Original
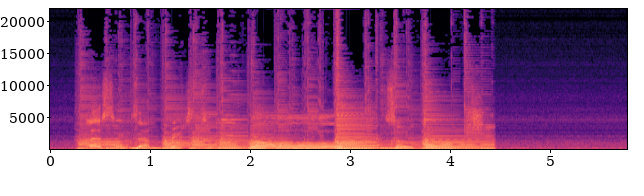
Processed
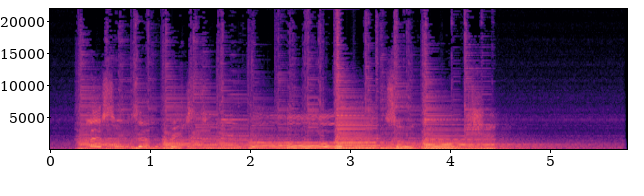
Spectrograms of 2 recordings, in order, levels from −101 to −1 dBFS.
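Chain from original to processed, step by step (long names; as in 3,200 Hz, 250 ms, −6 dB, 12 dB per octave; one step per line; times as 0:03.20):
comb filter 6.4 ms, depth 69%
0:01.33–0:02.38: downward compressor 2.5 to 1, threshold −20 dBFS, peak gain reduction 7 dB
on a send: tape delay 161 ms, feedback 83%, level −11.5 dB, low-pass 1,700 Hz
on the sum: level −9 dB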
